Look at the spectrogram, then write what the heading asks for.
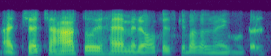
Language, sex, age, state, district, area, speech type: Urdu, male, 18-30, Uttar Pradesh, Balrampur, rural, conversation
